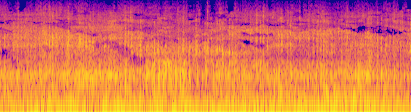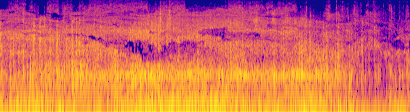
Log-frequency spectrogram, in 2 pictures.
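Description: Mountain bike, an e-MTB, riding down a rough trail: a steady rush of wind and tyre noise with many small knocks and rattles from the bike. It eases off a little near the end.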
